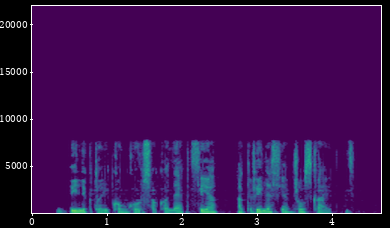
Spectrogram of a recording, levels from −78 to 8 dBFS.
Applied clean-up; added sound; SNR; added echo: neural mask model DeepFilterNet 3.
